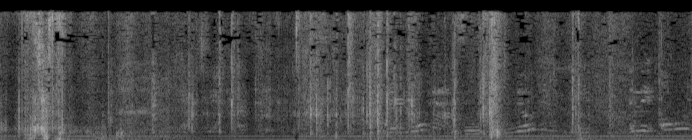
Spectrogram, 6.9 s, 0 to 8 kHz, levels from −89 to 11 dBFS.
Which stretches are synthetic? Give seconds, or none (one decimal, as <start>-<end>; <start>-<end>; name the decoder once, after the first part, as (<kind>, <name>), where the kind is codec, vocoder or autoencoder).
0.0-1.0 (codec, SNAC); 1.7-3.0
